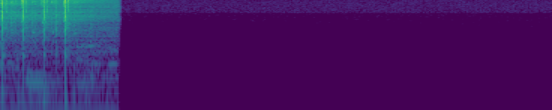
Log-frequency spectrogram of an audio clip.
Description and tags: scissors seq rev
scissors' cuts sequence
hi-pitch, scissors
